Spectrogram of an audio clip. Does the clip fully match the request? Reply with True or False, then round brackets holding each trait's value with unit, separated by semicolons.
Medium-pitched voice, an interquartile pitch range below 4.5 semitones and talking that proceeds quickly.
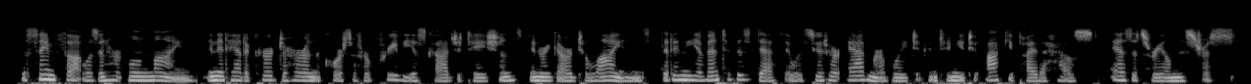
True (180 Hz; 3.0 semitones; 225 wpm)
